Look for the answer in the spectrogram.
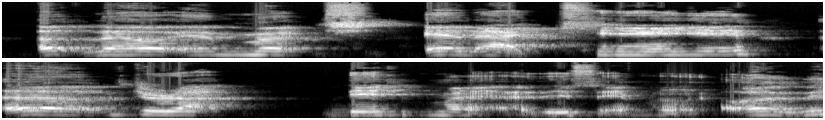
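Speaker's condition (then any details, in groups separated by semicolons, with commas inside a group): Cerebral palsy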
